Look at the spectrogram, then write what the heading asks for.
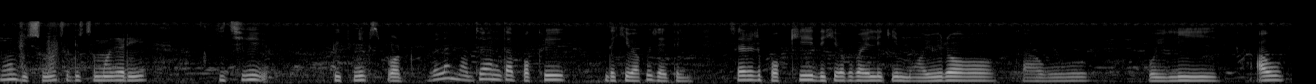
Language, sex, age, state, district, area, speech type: Odia, female, 18-30, Odisha, Balangir, urban, spontaneous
